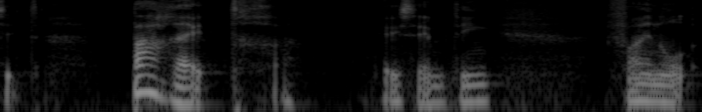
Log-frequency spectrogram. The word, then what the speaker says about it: paraître: Paraître, okay, so if you remember from the first video, then we had as well this accent circonflexe on the top of I here, but then you don't pronounce it, okay, so you should write it, definitely, because, you know, that's the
